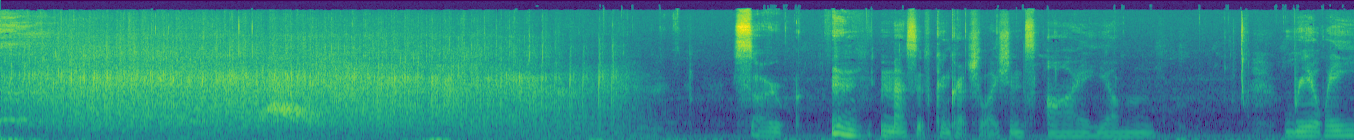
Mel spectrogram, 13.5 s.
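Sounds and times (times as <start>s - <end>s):
whistle or shout from the crowd: 0.0s - 0.7s, 2.6s - 3.4s
crowd applauding and cheering: 0.0s - 6.6s
speech: 7.5s - 11.7s, 12.8s - 13.5s.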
